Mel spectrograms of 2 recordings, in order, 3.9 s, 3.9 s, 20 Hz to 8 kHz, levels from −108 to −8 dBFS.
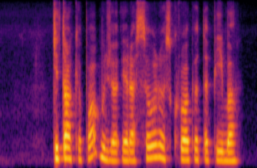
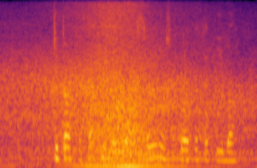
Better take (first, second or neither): first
